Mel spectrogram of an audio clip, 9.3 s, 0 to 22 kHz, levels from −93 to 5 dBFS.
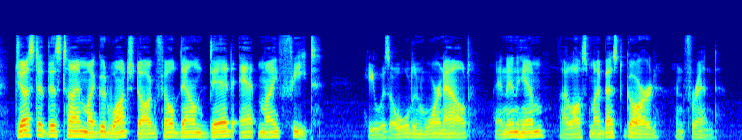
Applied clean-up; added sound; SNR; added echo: none; none; none; none.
